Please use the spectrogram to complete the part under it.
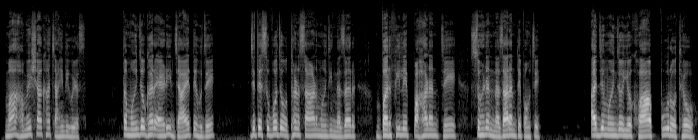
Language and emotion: Sindhi, happy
